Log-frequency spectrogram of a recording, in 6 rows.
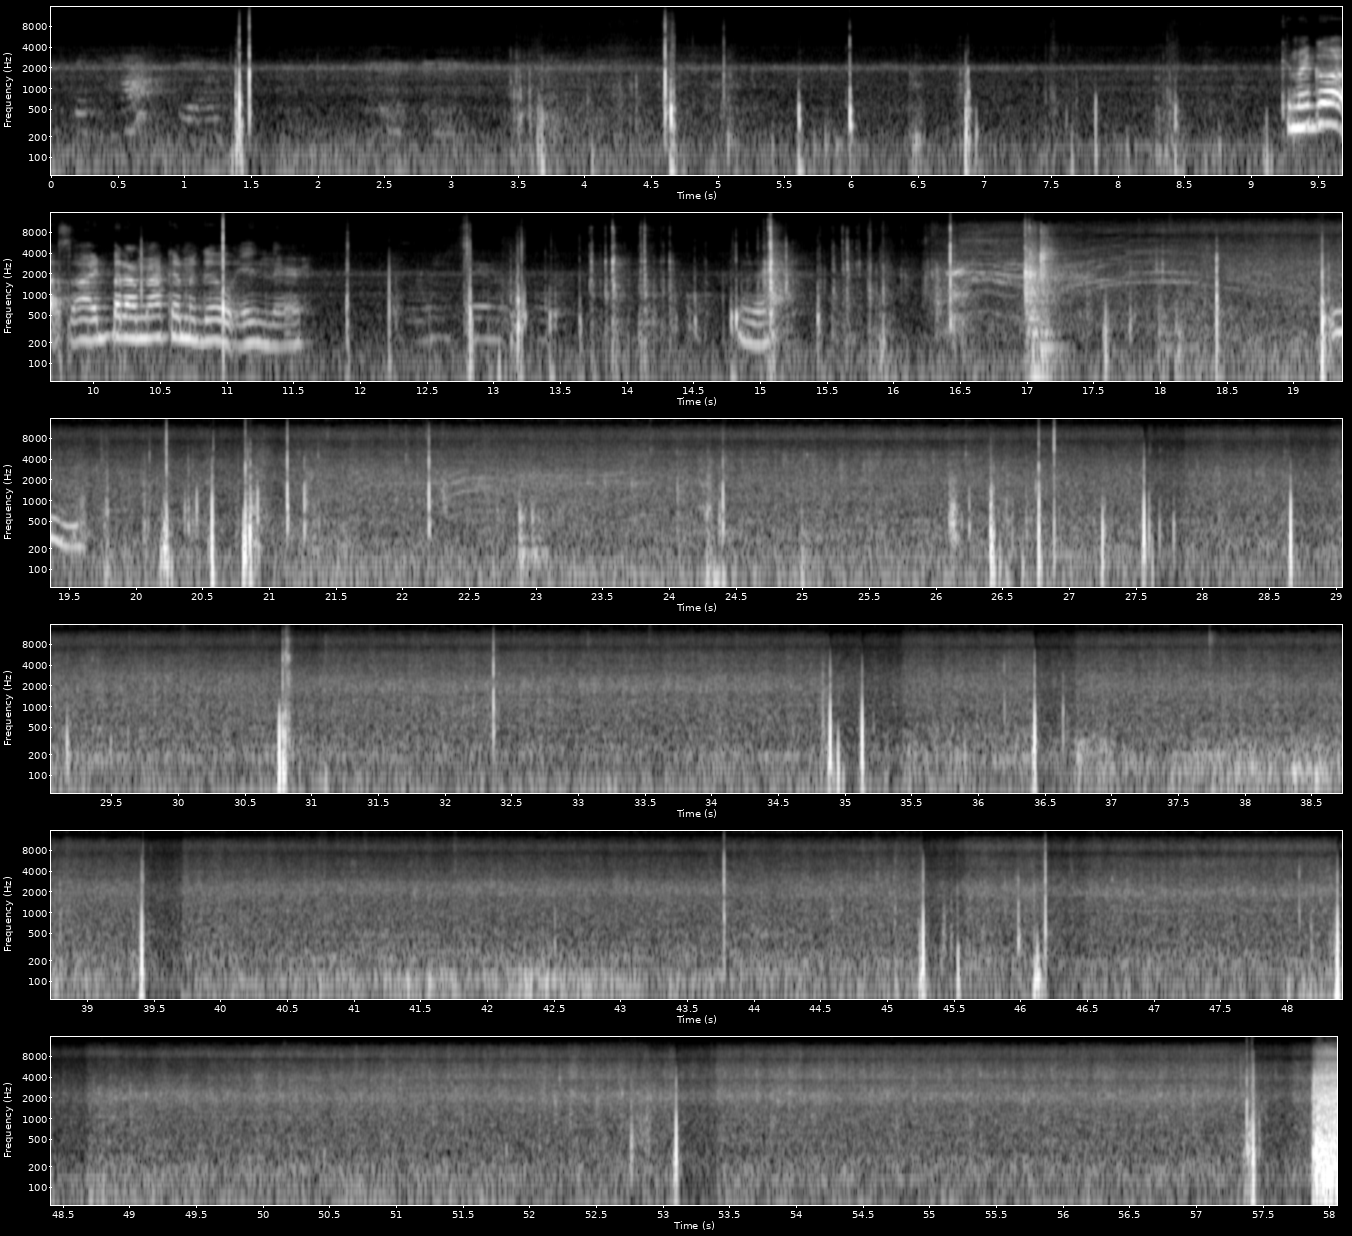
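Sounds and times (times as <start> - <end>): heavy rain pouring: 13.7 - 58.0.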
